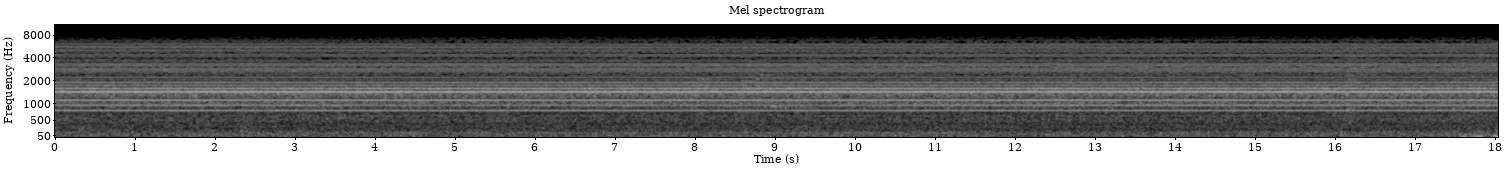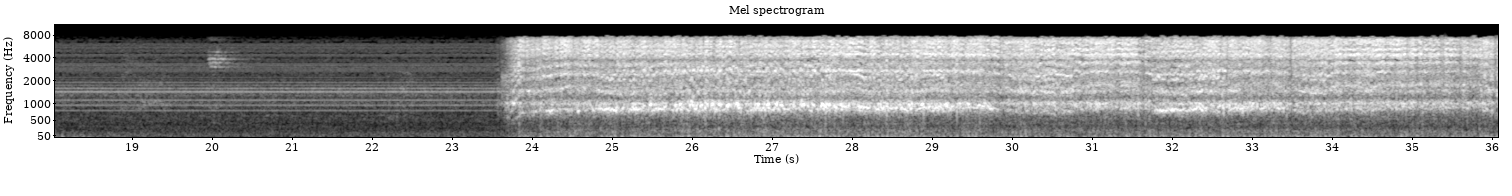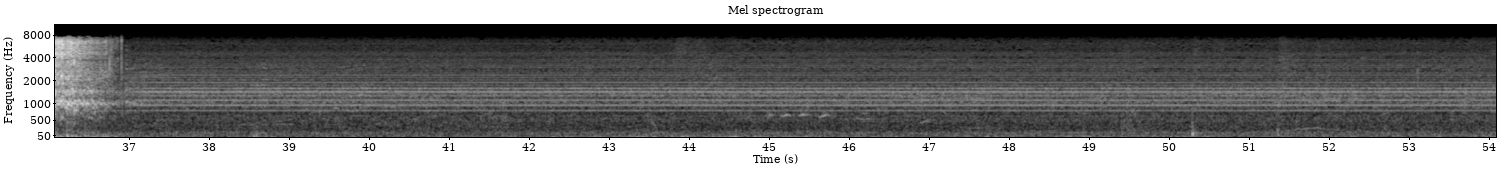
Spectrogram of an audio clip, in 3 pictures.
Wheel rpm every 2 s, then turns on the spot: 0, 0, 0, 0, 0, 0, 0, 0, 0, 0, 0, 10, 180, 190, 210, 220, 210, 210, 40, 0, 0, 0, 0, 0, 0, 0, 0.
none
